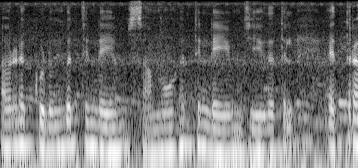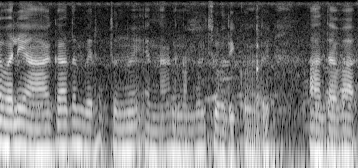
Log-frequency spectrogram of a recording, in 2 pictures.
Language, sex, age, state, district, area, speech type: Malayalam, male, 18-30, Kerala, Kozhikode, rural, spontaneous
